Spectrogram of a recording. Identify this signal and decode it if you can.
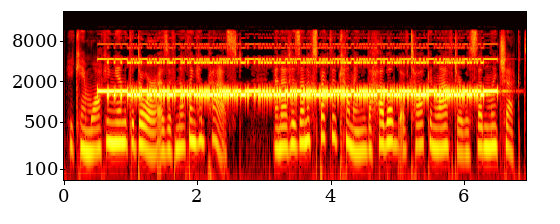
RTTY (75 baud, 170 Hz shift), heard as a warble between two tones, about 1360 Hz centre, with room echo and speech in English. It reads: LA3BG DE JA5KIL TNX FER QSO JIM, 73 AND GL.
